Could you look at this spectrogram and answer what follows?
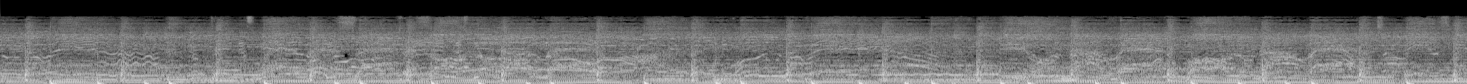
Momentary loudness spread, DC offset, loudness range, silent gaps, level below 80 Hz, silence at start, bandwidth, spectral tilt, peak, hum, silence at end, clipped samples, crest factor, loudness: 2 LU; under 0.1%; 1 LU; none; -20 dBFS; 0 s; 10 kHz; -4.5 dB/octave; 0 dBFS; none; 0 s; under 0.1%; 14 dB; -14 LUFS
